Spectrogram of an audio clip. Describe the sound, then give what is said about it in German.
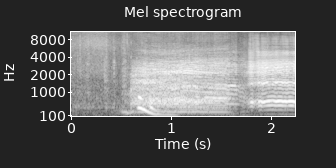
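A newborn white lamb bleats in a stable, giving two wavering, fairly high-pitched calls in quick succession. The first call is longer and the second is cut off at the end. “Lea Künnemann beobachtet heute im Stall ein kleines weißes Lämmchen. Es ist gerade erst vor wenigen Stunden auf die Welt gekommen.”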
